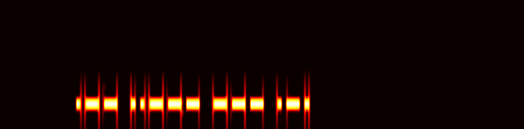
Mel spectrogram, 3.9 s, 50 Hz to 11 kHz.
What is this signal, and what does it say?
Morse code, heard as a keyed tone, about 34 wpm, 700 Hz. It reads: W2OR
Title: Easy Call Signs Repeated 3x - 35wpm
